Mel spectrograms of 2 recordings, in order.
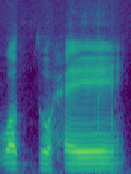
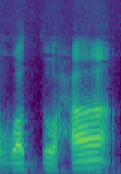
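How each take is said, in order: First: The final vowel is shifted toward an 'e' sound. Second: The final vowel is an open 'a' sound. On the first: "ini bacanya wadduhe. Itu kiroat namanya, kiroah sab'ah" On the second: "kita baca wadduha"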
